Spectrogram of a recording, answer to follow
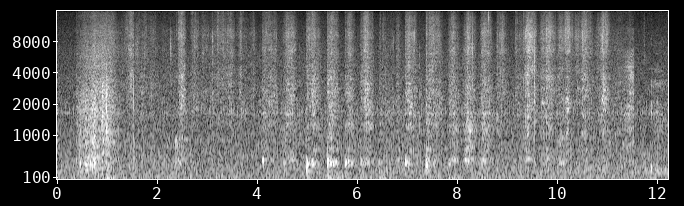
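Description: Paintbrush strokes applying rust primer to the bare metal inside a car's rear wheel arch: quiet, scratchy brushing repeated at about one to two strokes a second.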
